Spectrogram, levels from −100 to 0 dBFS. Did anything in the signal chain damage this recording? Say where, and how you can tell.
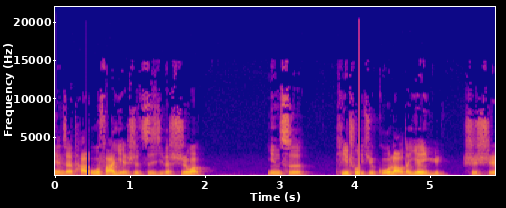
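Yes, at the codec stage: damaged data in a compressed stream. Two short disruptions break the speech, at 0.41–0.47 s and 4.01–4.08 s. Corrupted frames decode as garbage, so the decoder loses sync and hunts for the next valid frame header.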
